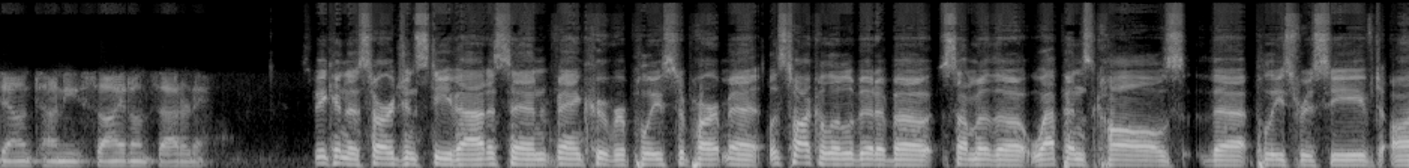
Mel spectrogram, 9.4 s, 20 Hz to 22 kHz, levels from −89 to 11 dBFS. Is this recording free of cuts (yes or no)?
yes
